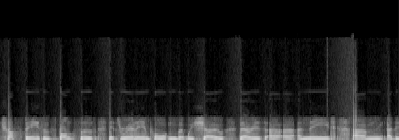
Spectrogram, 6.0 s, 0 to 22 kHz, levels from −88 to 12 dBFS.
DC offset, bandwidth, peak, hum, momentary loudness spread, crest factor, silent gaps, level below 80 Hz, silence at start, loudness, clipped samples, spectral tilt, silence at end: under 0.1%; 6 kHz; 0 dBFS; none; 4 LU; 16 dB; none; -54 dBFS; 0.05 s; -16 LUFS; under 0.1%; -8.5 dB/octave; 0 s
